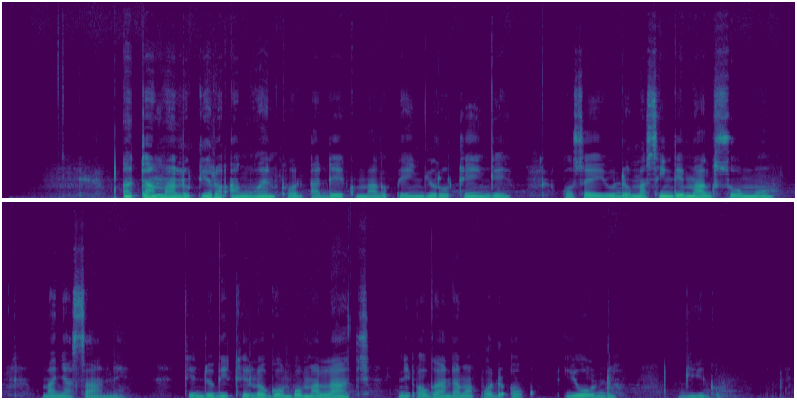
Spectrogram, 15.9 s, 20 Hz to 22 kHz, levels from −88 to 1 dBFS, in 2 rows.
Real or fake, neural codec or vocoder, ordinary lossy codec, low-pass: fake; codec, 44.1 kHz, 7.8 kbps, Pupu-Codec; none; none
